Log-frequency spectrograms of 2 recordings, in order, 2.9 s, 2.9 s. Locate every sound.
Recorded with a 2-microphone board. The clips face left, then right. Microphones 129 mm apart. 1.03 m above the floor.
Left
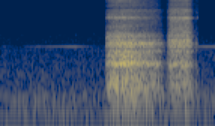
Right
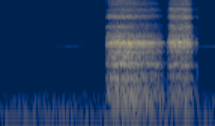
0.0 s a vehicle: 85° left
1.4 s breathing: 70° left (ahead or behind)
